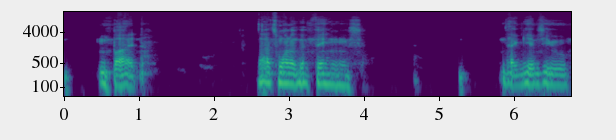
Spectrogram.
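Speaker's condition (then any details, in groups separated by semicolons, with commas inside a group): ALS; expects to lose voice very soon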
